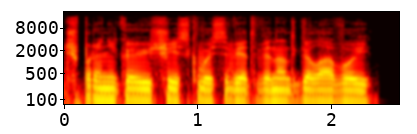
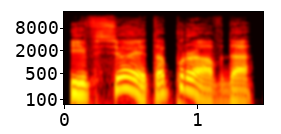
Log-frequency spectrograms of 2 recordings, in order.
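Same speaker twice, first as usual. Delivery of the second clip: high, eager schoolgirl; bright proud young witch; girl voice; 6 semitones higher, 4 dB louder than usual. A narrator's reading. Tracey answers.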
